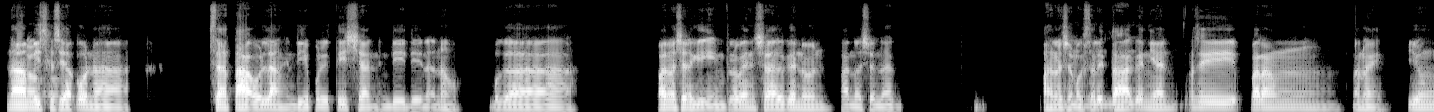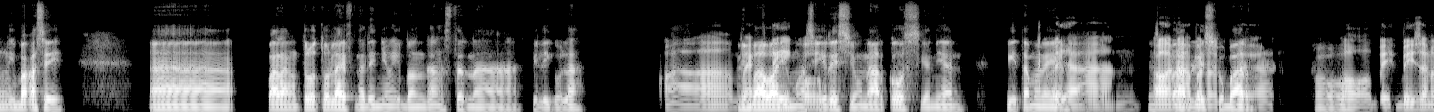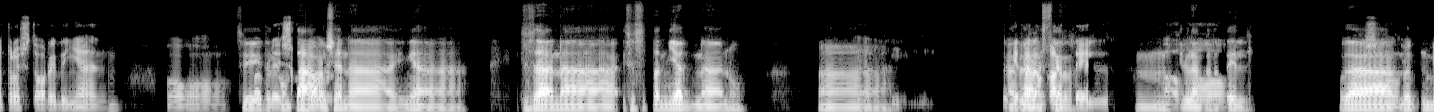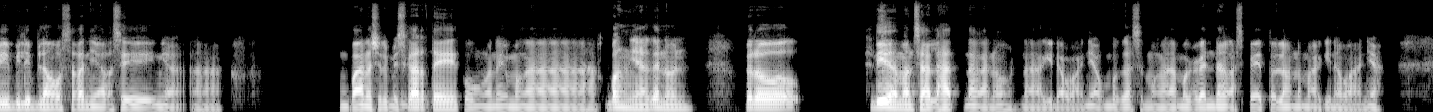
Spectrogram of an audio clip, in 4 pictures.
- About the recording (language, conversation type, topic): Filipino, unstructured, Ano ang paborito mong uri ng pelikula, at bakit?
- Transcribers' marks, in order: tapping; other background noise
